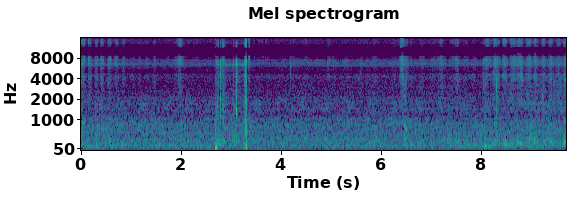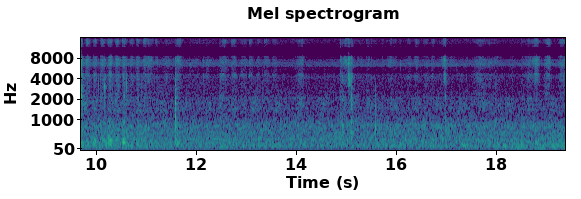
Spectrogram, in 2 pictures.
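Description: A crayon scratches softly across paper.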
